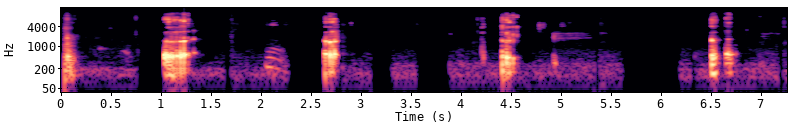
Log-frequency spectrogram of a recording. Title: Me burping 40 times for no reason at all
